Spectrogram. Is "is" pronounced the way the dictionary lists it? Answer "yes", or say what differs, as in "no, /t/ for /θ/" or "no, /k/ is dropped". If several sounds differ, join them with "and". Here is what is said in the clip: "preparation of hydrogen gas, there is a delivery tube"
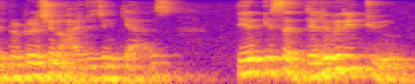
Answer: no, /s/ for /z/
